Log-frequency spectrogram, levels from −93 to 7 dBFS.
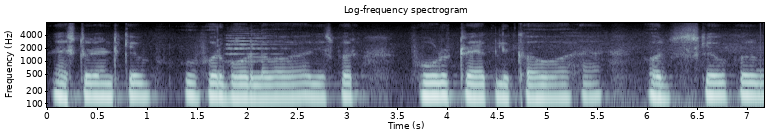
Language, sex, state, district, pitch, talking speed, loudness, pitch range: Hindi, male, Uttar Pradesh, Saharanpur, 150 Hz, 150 wpm, -16 LUFS, 145-155 Hz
